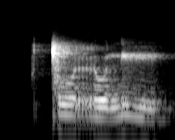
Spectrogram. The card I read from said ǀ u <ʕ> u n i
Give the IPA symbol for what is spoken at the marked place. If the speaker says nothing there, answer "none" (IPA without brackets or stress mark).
r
